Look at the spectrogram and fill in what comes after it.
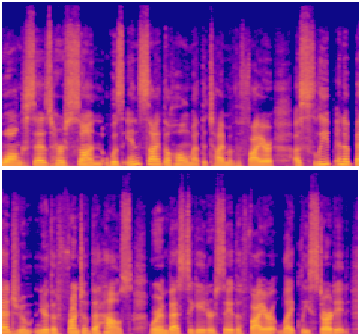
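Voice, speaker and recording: In a very clean recording with a silent background and a dry, close sound with no echo, a woman with an American accent talks at a moderate pace, medium pitch and ordinary pitch variation, an unremarkable speaking voice. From Los Angeles. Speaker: television news reporter. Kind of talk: TV news report.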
